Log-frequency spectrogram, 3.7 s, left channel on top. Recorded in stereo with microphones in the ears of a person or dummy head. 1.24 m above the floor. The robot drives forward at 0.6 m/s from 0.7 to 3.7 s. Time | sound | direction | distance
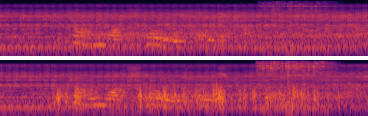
0.7 | a woman speaking | 15° right (ahead or behind) | 5.5 m
2.6 | a dropped coin | 80° right | 4 m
